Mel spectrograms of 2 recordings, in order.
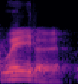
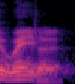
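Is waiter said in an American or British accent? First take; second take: American; American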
